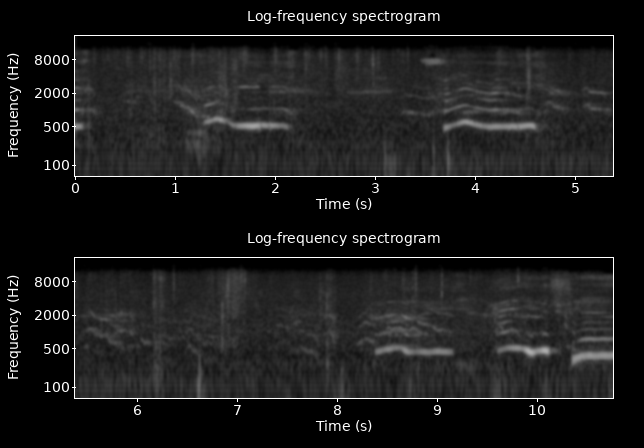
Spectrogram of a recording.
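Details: Bichon Frisé puppies, litters O and P, at a small kennel in Vejle, Denmark: drawn-out, slightly rising whines and squeaks coming in scattered bursts, with soft rustling and handling noises between them.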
